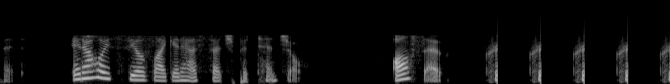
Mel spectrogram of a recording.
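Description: From 4.97 s to the end, a stutter with silent gaps: a 106 ms burst repeats four times, every 434 ms, with 328 ms of digital silence between. This likely comes from a stalled stream replaying its last fragment. On the waveform it appears as identical blocks separated by flat lines, above a band-limited telephone spectrum that stops near 3.8 kHz.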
